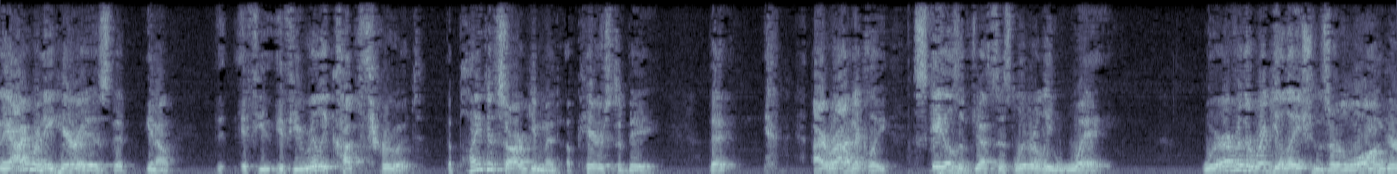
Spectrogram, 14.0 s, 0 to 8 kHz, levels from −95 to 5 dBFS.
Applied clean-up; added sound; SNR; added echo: none; Slam; 15 dB; none.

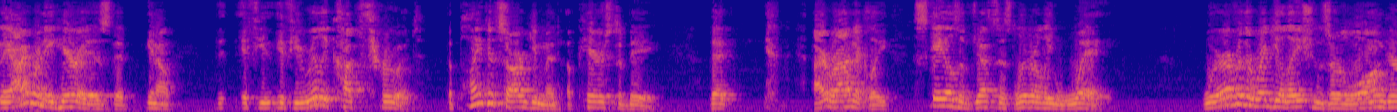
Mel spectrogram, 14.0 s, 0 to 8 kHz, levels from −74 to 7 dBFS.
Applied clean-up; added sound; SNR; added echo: none; none; none; none.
